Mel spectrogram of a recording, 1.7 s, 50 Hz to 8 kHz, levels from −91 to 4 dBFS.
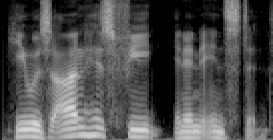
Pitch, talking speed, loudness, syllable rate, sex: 130 Hz, 280 wpm, -18 LUFS, 5.7 syllables/s, male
